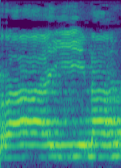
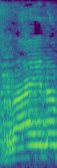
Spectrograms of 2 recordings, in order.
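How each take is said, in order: First: The middle vowel is drawn out long. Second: The middle vowel is short. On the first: An insult calling him a goat herder. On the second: A request to look at and attend to us.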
